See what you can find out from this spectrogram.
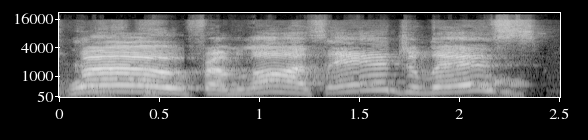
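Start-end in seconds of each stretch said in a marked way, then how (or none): none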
